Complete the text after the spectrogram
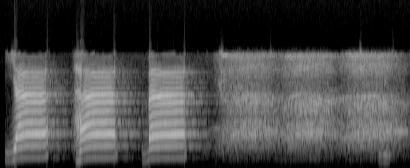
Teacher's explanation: یعنی ایک حرف ادا کریں، تھوڑا سا رک جائیں، اگلے حرف کو اس کے مخرج سے ادا کرنے کے لیے یہ رکنا ہوا، کیونکہ یا جو ہے یہ وسط لسان، وسط تالو، زبان کے درمیان اور تالو کے درمیان سے ادا ہوتا ہے، اور ہا جو سینے سے متصل حلق ہے یہاں سے ادا ہوتا ہے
